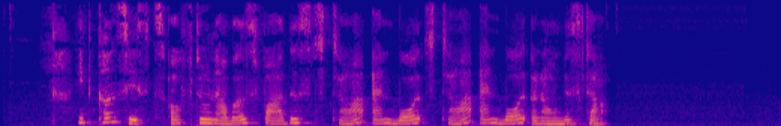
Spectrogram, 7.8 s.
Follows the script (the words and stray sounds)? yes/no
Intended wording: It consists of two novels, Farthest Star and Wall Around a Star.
no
